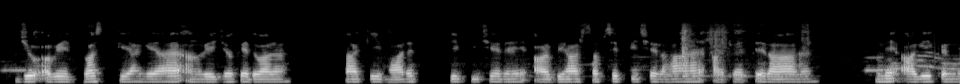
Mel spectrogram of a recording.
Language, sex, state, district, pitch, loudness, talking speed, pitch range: Hindi, male, Bihar, Bhagalpur, 125 Hz, -18 LUFS, 175 wpm, 120-130 Hz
